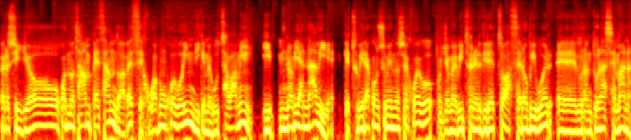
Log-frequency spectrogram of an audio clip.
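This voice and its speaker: A man's very deep, low voice at a very fast pace, with hardly any pauses, fairly even intonation and very even loudness. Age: 30s. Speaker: streamer. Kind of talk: casual chat.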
